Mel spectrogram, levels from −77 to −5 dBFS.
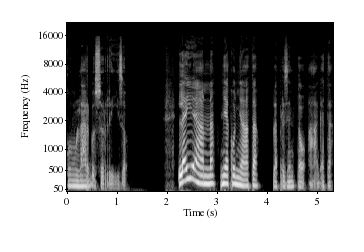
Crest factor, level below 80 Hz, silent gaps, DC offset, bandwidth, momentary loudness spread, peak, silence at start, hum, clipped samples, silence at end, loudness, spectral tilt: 16 dB; -48 dBFS; 1.75-1.89 s; under 0.1%; 15.5 kHz; 13 LU; -4 dBFS; 0 s; none; under 0.1%; 0.05 s; -19 LUFS; -5.5 dB/octave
